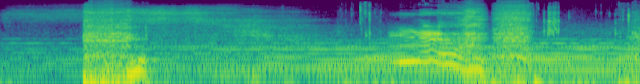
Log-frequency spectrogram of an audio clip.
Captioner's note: sharp inhale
